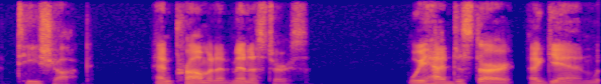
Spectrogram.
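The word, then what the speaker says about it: Taoiseach: We launched Black Dublin in the long library at Trinity University with the Irish T-shock, prime minister pronounced as T-shock, and prominent ministers.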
